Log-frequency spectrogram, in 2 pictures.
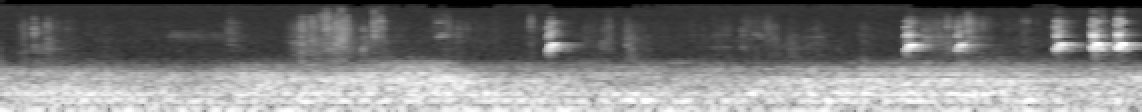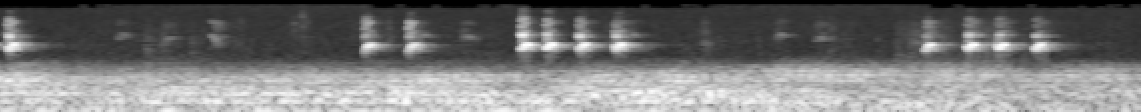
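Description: Bird flight calls ring out as short, high, sharp chirps in quick clusters of two to four, repeating over a steady low rumble. No one speaks.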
